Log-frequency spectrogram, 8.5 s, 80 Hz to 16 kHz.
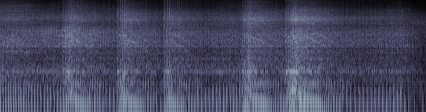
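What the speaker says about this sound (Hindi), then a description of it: "मैं आपको इसका एग्जॉस्ट नोट सुना देता हूँ।" A 2024 Bajaj Avenger 220 Cruise motorcycle idles nearby with a steady thumping exhaust note, broken by about five short throttle blips that rev it up and settle back.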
